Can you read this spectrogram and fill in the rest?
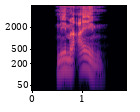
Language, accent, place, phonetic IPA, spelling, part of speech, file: German, Germany, Berlin, [ˌnɛːmə ˈaɪ̯n], nähme ein, verb, De-nähme ein.ogg
- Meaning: first/third-person singular subjunctive II of einnehmen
